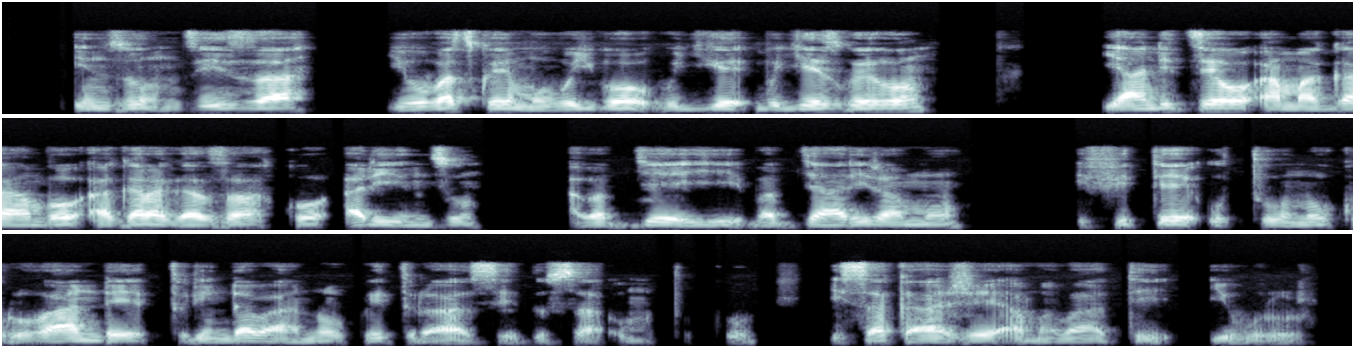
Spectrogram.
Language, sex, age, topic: Kinyarwanda, male, 25-35, health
